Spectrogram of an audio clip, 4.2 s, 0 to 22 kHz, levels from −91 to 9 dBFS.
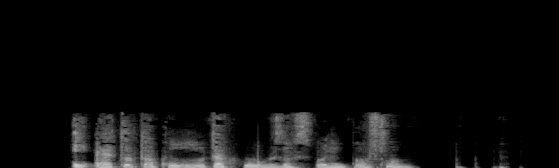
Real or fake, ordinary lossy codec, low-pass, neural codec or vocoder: fake; MP3, 32 kbps; 7.2 kHz; codec, 44.1 kHz, 1.7 kbps, Pupu-Codec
